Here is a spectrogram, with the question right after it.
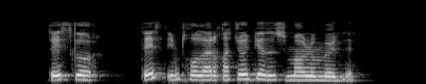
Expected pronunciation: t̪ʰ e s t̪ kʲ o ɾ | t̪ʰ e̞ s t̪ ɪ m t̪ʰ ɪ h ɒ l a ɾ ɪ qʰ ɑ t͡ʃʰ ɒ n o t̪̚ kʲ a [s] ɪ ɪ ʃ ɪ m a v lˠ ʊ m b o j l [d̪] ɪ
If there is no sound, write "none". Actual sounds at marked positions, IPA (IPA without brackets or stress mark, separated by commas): z, d̪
